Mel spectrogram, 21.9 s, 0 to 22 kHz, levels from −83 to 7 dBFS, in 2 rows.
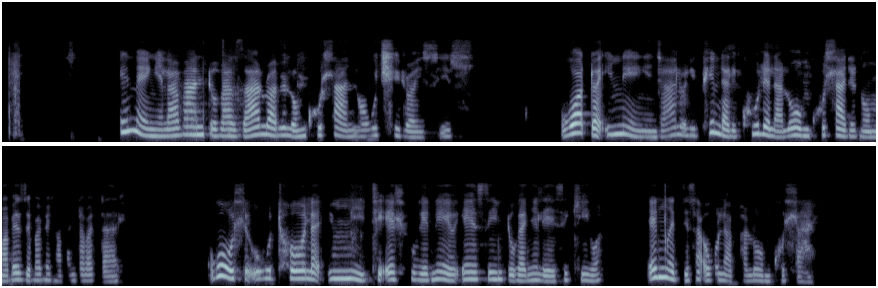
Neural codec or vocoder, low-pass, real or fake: codec, 16 kHz, 6 kbps, DAC; 7.2 kHz; fake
